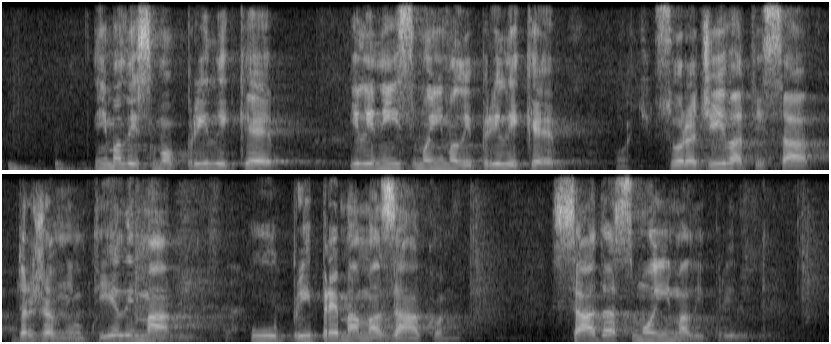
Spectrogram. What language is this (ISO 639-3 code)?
hrv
